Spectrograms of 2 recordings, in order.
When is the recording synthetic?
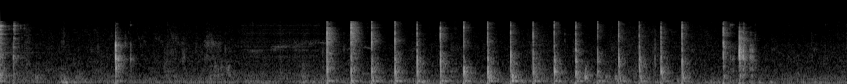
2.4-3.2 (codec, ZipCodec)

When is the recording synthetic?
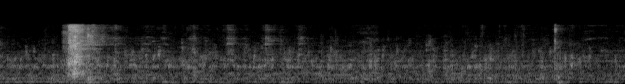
0.0-6.3 (vocoder, Vocos)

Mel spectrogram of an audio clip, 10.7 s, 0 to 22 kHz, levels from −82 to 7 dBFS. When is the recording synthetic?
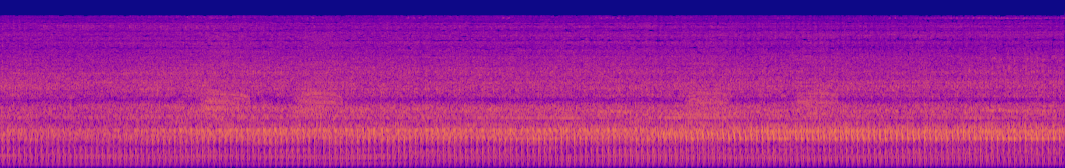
none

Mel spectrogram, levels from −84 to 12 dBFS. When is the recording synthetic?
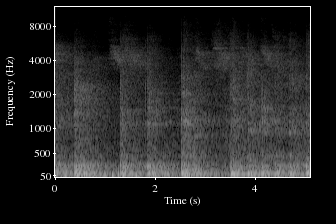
1.8-2.8 (codec, SNAC)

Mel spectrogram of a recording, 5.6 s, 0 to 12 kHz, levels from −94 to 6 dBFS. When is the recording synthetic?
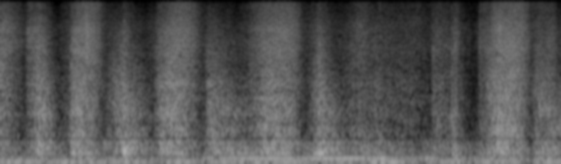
0.7-1.1 (codec, HILCodec); 4.5-5.6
